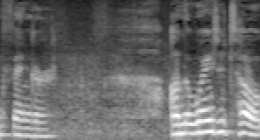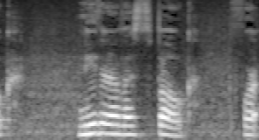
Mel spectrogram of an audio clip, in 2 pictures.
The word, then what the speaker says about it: Tok: on the way to toke neither of us spoke for hours i almost in this poem spelled it t-o-k-e that's how it's pronounced it's spelled that wouldn't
